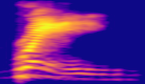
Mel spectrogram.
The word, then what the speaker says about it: reign: Rain. Rain. The G is silent.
